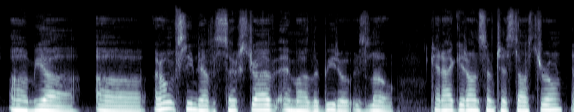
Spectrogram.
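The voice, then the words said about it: Imitates a male caller's voice. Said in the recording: “your impression ... The guy calls and he's like”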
